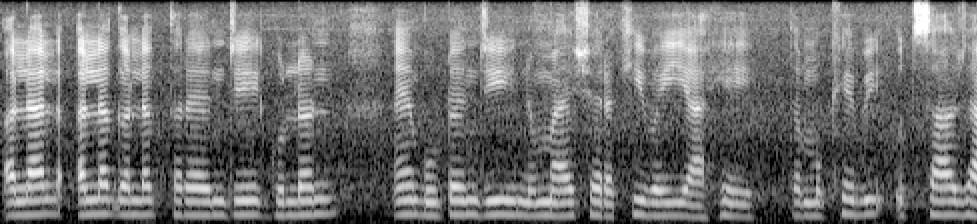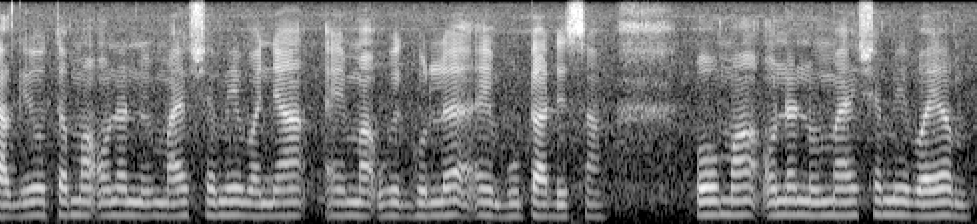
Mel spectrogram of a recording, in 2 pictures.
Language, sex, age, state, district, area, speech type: Sindhi, female, 45-60, Maharashtra, Thane, urban, spontaneous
